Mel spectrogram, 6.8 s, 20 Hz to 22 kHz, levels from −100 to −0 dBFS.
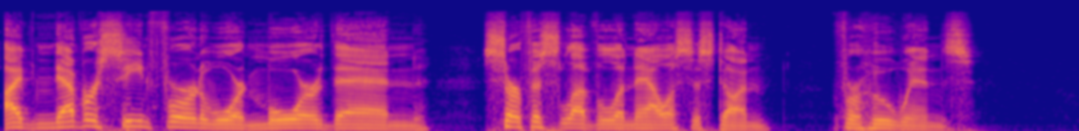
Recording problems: uneven, jittery; strongly; from 0.5 to 6 s

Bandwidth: 15 kHz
